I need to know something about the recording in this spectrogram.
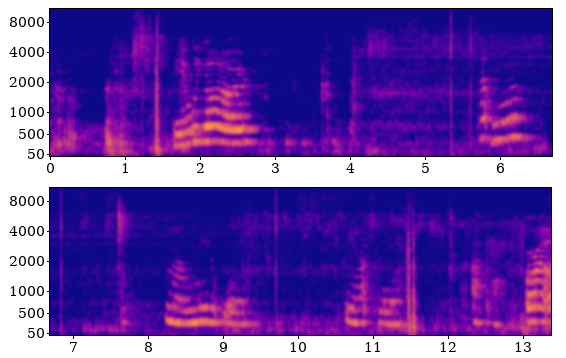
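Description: Water runs from a tap into a bathtub.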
